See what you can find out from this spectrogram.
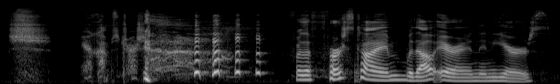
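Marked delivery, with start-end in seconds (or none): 0.1-1.5 hushed, urgent whisper; mother's whisper. Retold or imitated. Mom hushes the family as her daughter arrives, in a whisper. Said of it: "as is her way, she did". 1.5-2.6 breathy giggle under the breath; stifle a giggle; whispered laugh. Real, not acted. Laughing at own story.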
